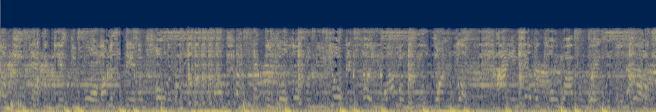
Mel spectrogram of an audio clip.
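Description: Hip hop track with rapping over a bass-heavy beat, playing on a car radio inside the cabin.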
